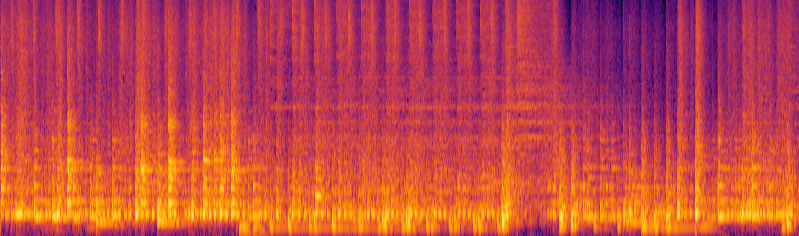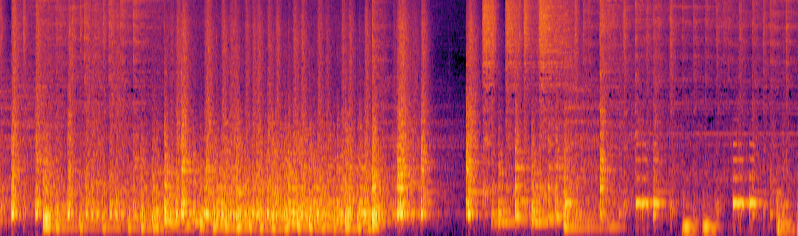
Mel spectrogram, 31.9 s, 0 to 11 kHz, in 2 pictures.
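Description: Jazz drum kit solo played with sticks on snare, toms, bass drum and cymbals, with a brief pause about 25 seconds in.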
